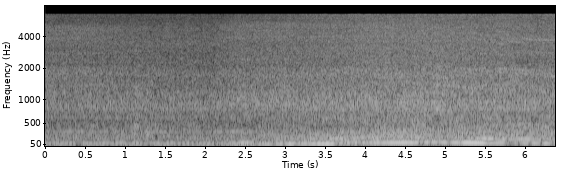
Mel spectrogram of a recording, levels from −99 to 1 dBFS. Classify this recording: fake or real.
real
